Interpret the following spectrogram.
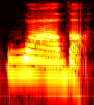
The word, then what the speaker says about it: guava: you can see that the graph u is actually making the sound it doesn't make the u sound or the uh sound it is making the sound so we pronounce the word guava now the letters that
